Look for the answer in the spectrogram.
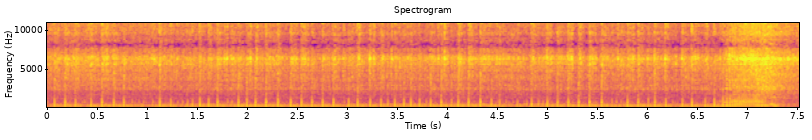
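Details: Mini 50 cc two-stroke trail bike after modifying the silencer with more holes and glass wool packing; steady fast popping beat with exhaust noise cut about 50%, letting chain and engine clatter come through; runs smooth and even.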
